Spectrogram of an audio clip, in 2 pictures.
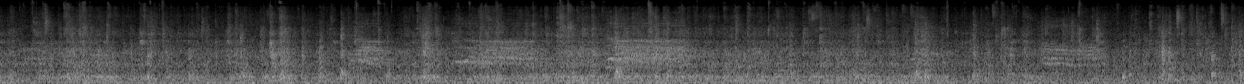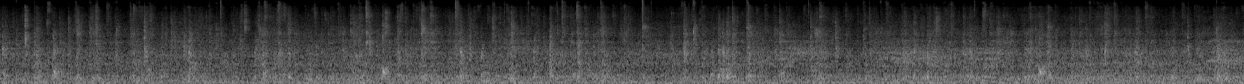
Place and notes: Seraing, Belgique - Rain and crows
In the abandoned coke plant, waiting in the tar and benzol section, while rain is falling. A lot of crows are calling and shouting. These birds love abandoned factories as it's very quiet, there's nobody.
